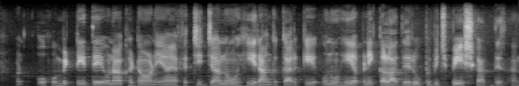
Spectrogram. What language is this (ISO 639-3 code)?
pan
